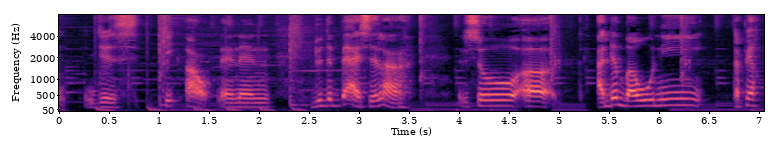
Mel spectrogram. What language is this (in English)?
Malay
